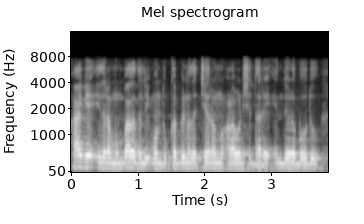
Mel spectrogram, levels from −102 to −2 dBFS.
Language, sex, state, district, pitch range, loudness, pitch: Kannada, male, Karnataka, Koppal, 125-135 Hz, -15 LUFS, 130 Hz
